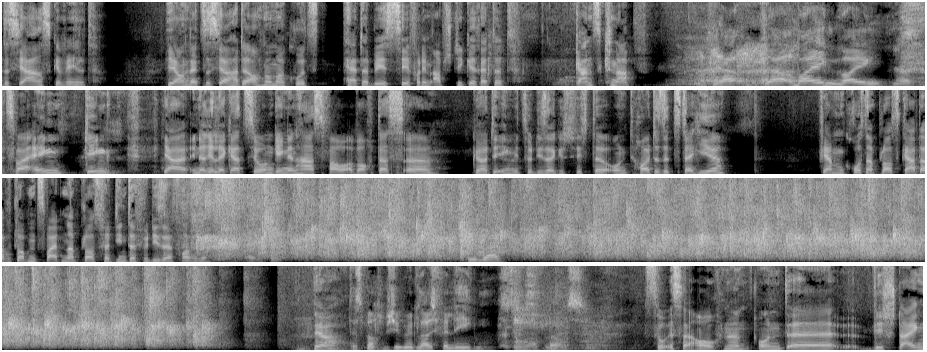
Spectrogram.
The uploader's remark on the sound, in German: Für den ersten LEADERTALK live in Hamburg Ende Mai. Vor einem begeisterten Publikum in Hamburg-City.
